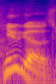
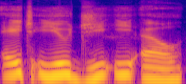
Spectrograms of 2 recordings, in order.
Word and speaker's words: Hugelkultur: It's a German term. It's called Hugel. It's spelled HUGELKULTUR. Hugelkultur. Way more letters than Hugo.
